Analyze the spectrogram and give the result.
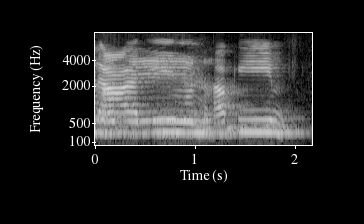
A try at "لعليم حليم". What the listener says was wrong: देखो और से लअलीम हलीम हर जगह हकीम नहीं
